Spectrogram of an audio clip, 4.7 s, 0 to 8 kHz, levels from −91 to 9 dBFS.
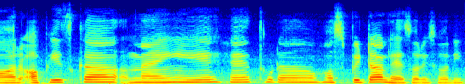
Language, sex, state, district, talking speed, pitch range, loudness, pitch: Hindi, female, Odisha, Sambalpur, 155 wpm, 185-225 Hz, -16 LUFS, 210 Hz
